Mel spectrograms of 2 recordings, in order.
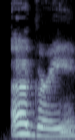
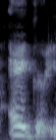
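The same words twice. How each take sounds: First: "agree" starting with a schwa, "uh-gree"; "agree" with a reduced first vowel; correct pronunciation. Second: "agree" starting with a long A, "ay-gree"; "agree" with the first vowel said long, the wrong way; wrong pronunciation. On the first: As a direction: say "agree" with a short "uh" at the front. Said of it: "We read this word as". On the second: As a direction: give "agree" a full "ay" at the front. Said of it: "not agree". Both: Shown as a demonstration.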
